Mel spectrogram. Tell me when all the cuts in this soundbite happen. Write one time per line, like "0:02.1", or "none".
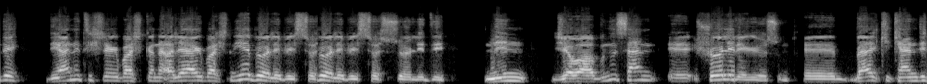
0:03.2
0:07.3
0:08.0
